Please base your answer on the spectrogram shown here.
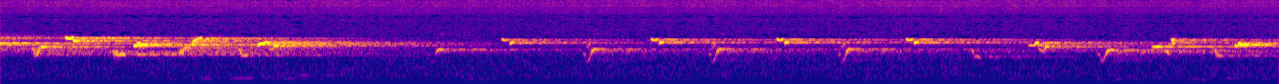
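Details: Chattering ropel song by a yellow-vented bulbul: a loud burst of overlapping upslurs, a short pause, then evenly spaced rising notes building into fast runs again.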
